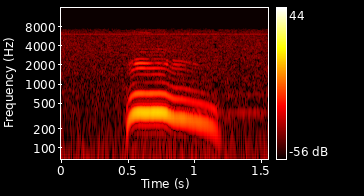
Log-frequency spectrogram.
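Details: Evening hoot, 18:06, from a male Eurasian eagle-owl on a Latvian live stream in March 2019, trying in vain to attract a female; one low, rounded note swelling up, holding, then dropping in pitch before fading.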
